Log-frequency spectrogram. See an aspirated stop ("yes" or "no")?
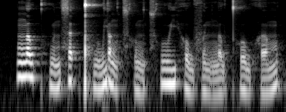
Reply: yes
